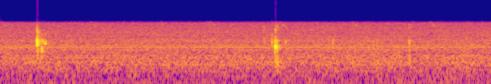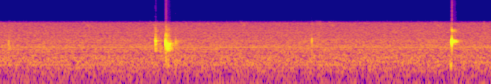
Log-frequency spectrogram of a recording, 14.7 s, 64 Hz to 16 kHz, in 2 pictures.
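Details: Newborn baby, 8 days old: sharp, brief hiccup sounds recurring at irregular intervals, about four in fifteen seconds, over a steady background hum.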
